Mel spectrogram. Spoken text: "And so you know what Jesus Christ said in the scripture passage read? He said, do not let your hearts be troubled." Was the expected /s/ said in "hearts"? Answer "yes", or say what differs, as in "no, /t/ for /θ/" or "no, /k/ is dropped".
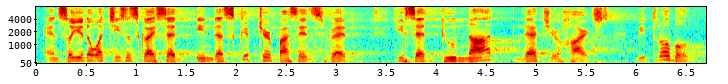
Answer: yes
